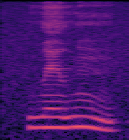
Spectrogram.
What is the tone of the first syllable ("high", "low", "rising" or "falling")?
high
